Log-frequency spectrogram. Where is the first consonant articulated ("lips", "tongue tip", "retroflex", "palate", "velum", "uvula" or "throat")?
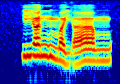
palate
